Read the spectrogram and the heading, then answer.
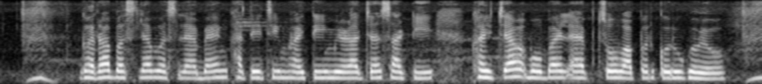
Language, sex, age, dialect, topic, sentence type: Marathi, female, 18-24, Southern Konkan, banking, question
